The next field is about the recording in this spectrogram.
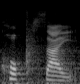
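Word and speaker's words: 国際: สังเกต ดู นะ คะ ตัว อักษร เขา จะ ใช้ โคก คึ ซะ อิ แต่ เวลา อ่าน ออก เสียง ให้ เป็น ธรรมชาติ โคะ คึ ซะ อิ จะ อ่าน โคก ไซ ก็ เหมือน พูด เร็ว ๆ อ่ะ เนาะ ใช่ ค่ะ ตัว คุ จะ ไม่ ได้ ออก เสียง เต็ม ๆ นะ คะ คก ไส้ อ่า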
